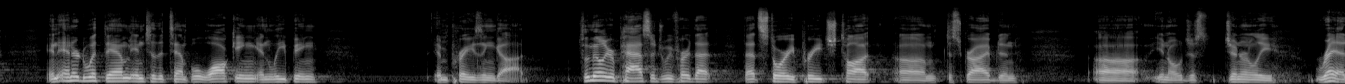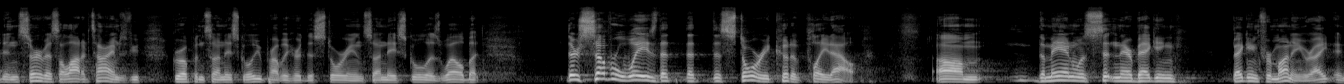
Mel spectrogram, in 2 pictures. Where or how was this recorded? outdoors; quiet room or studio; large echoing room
large echoing room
